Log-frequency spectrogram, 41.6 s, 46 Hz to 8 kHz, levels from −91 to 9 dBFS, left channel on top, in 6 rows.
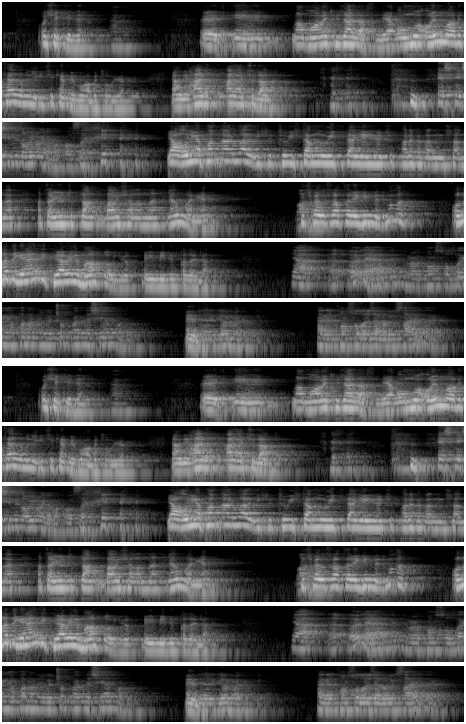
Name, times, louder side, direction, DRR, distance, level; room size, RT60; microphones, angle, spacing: voice 1, 0.6-1.2 3.0-4.1 4.3-8.8 9.5-11.0 12.8-13.2 16.3-21.0 21.3-23.9 25.4-26.9 27.5-30.9 37.4-37.6, equal, 5° left, 1 dB, 1.1 m, -25 dB
voice 2, 9.7-10.8 11.8-12.2 12.8-15.7 25.2-25.6 32.1-36.6 37.6-38.5 39.4-41.2, right 1 dB, 20° left, -2 dB, 4.5 m, -37 dB
21.5 x 21.0 x 2.3 m, 1.1 s
head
